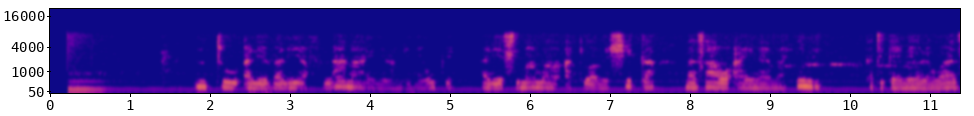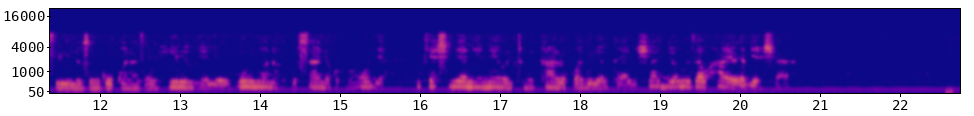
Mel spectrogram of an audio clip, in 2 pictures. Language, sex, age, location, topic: Swahili, female, 25-35, Dar es Salaam, agriculture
